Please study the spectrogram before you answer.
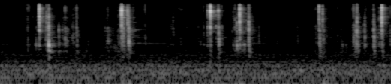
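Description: Fingertips with painted nails type on a pink backlit plastic mechanical keyboard with round keycaps and a hollow case, resting on a wooden box. About twelve sharp, bright clicks come in loose pairs and single taps with uneven gaps, each dying instantly over a faint low background rumble.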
